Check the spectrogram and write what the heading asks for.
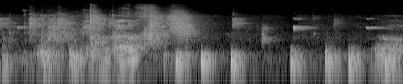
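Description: Dry-erase marker squeaking and scratching on a whiteboard in a quick run of short strokes as words are written, with brief high squeaks here and there.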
